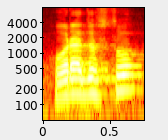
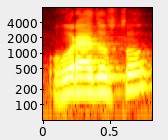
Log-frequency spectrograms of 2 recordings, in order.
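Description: The two takes are said the same way.

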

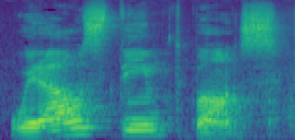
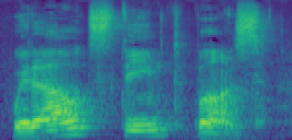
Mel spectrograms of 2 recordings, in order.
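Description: Both takes have the same delivery.

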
